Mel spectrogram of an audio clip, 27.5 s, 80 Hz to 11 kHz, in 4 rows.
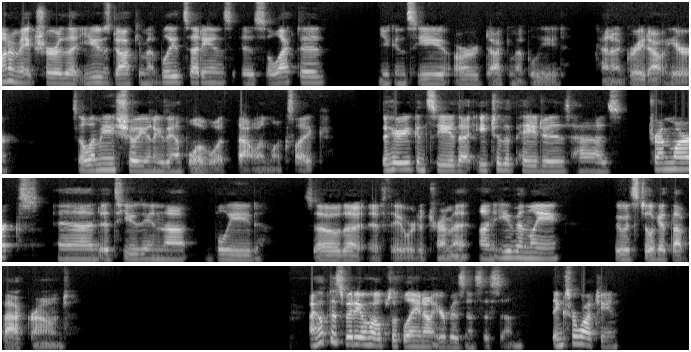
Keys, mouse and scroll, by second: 9.3 click, 10.3 click, 12.3 Down, 21.2 Down, 22.0 click.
